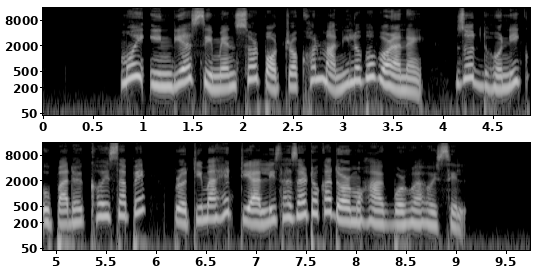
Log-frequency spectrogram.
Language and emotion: Assamese, surprised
